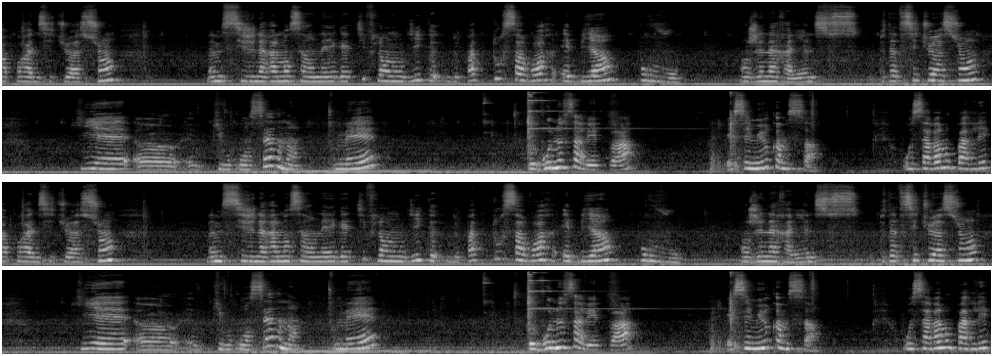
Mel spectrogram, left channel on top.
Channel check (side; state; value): both; normal; correlation 0.43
